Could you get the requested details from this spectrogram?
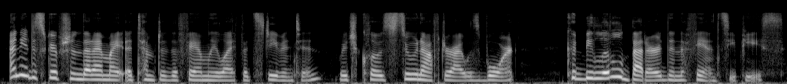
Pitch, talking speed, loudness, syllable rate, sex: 220 Hz, 205 wpm, -20 LUFS, 5.9 syllables/s, female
